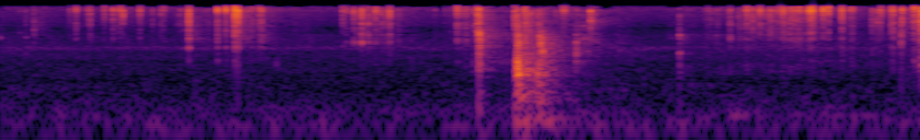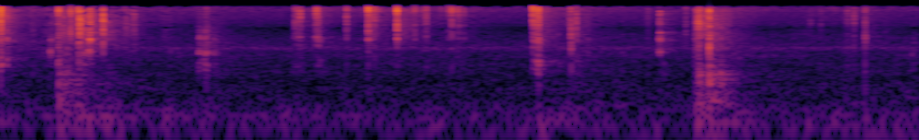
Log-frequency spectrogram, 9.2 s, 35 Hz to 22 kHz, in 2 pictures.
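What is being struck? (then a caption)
Bar of soap shaved with a small metal blade. A small metal blade shaves and scrapes thin curls off a small solid bar of soap with a glossy green coating, held in one hand. There are dry, papery scraping and shaving strokes, some brief and some drawn out, with bright, hissy edges and almost no low end. Several stronger, longer strokes stand out, around 2.6 seconds and near 8 seconds.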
